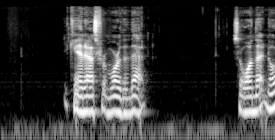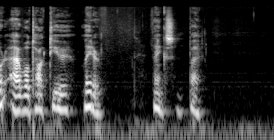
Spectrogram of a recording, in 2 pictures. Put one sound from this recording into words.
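A middle-aged man speaks calmly and close into a microphone.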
